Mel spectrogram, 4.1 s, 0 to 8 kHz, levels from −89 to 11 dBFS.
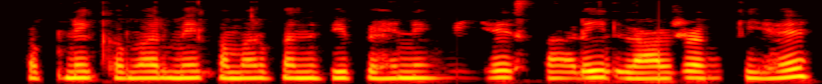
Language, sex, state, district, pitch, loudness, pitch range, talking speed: Hindi, female, Chhattisgarh, Balrampur, 230 Hz, -23 LUFS, 225-235 Hz, 205 wpm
